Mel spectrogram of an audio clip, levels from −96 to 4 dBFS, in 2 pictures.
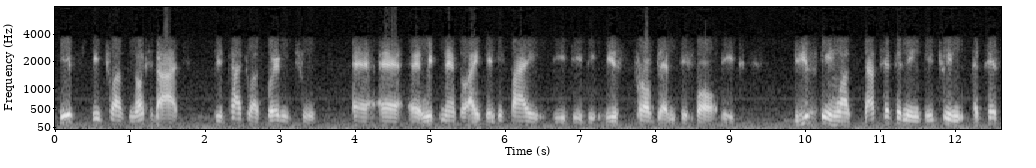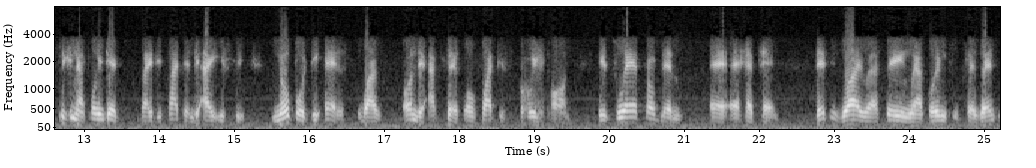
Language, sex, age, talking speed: English, male, 60-79, 155 wpm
